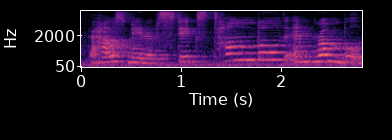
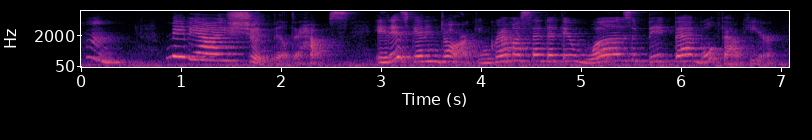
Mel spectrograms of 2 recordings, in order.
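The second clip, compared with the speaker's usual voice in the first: a small pig growing uneasy at dusk; worried littlest pig; 7 semitones higher than usual. Acted. Littlest pig deciding to build before dark, higher and uneasy. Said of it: "the littlest pig decided".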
